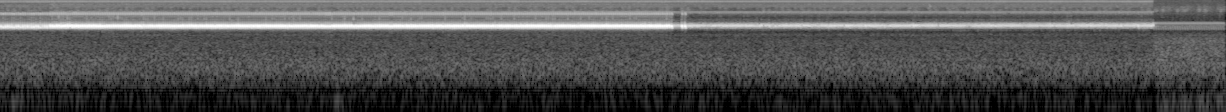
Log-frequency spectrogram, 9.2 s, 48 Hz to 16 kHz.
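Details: High, steady trill of a striped marsh-cricket at Maggia, Switzerland, 1 September 2023, loud for about five seconds, then continuing noticeably softer at the same pitch before cutting off near the end.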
